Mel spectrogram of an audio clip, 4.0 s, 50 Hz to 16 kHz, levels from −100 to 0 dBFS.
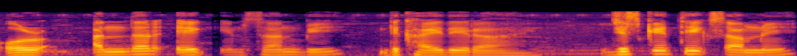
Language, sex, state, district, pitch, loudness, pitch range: Hindi, male, Arunachal Pradesh, Papum Pare, 130 Hz, -18 LUFS, 120-145 Hz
